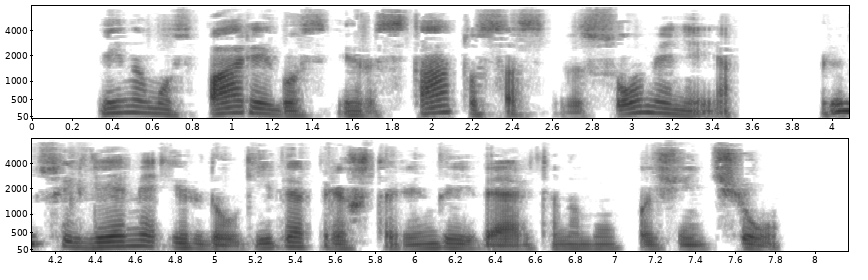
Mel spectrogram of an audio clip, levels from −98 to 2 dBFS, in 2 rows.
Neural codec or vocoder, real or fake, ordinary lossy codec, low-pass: vocoder, 24 kHz, 100 mel bands, Vocos; fake; MP3, 32 kbps; 7.2 kHz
